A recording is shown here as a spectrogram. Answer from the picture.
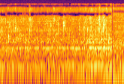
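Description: Pork curry simmering in a pot: a faint bubbling over a steady low hum.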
